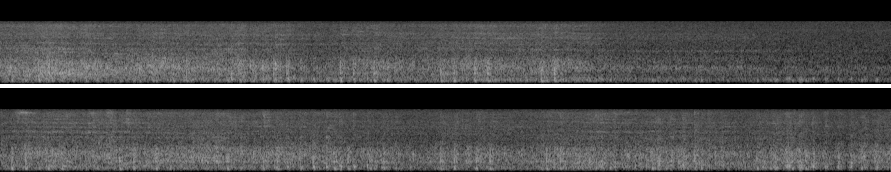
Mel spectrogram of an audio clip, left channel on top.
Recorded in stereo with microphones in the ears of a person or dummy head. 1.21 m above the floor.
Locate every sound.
Only background noise.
